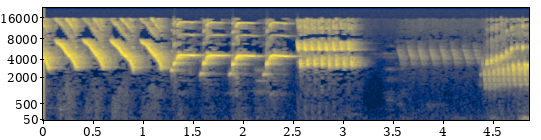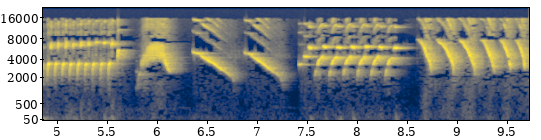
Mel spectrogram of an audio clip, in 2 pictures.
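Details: Gloster canary singing a varied sequence of quick falling trills, clipped repeated notes and buzzy rolls, with a short quiet gap of soft ticks before a loud rasping passage and further rapid trills.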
